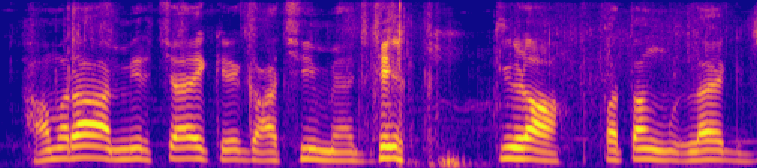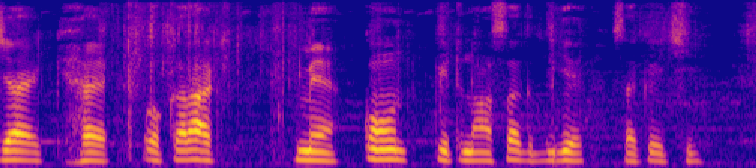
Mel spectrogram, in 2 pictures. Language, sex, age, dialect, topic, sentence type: Maithili, male, 56-60, Bajjika, agriculture, question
